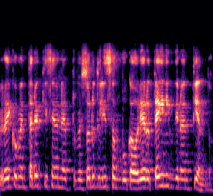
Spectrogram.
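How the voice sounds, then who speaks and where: At a very fast pace, a man with a high pitch and a Chilean accent talks with ordinary pitch variation. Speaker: automotive instructor. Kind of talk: lecture.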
